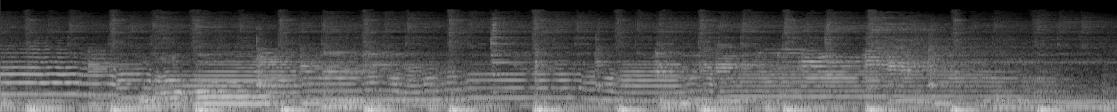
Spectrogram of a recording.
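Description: A trumpet plays a melodic instrumental passage over a live band, with a steady kick-drum beat underneath and no singing.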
